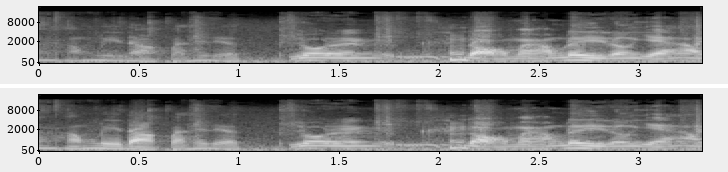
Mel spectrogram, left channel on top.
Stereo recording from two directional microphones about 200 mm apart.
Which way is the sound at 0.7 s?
5° left (ahead or behind).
